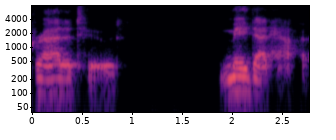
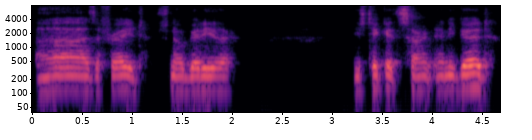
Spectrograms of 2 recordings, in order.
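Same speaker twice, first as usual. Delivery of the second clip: hushed imitation of an Irish doorman; Irish brogue; 7 dB quieter than usual. Irish ticket taker checking the second ticket, soft brogue. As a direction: break it softly in a light Irish accent. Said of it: "he's an Irish bro".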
